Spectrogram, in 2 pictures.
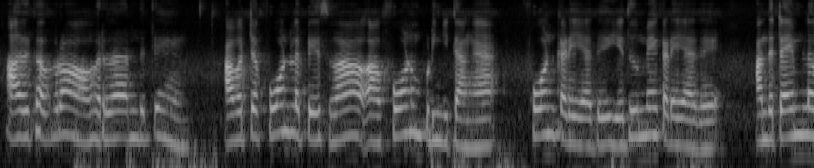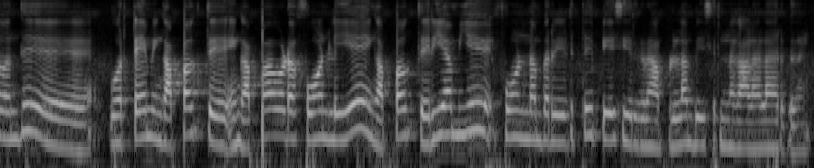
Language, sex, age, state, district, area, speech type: Tamil, female, 30-45, Tamil Nadu, Erode, rural, spontaneous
